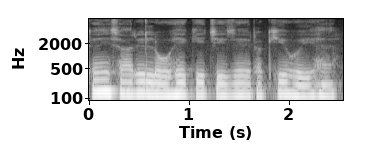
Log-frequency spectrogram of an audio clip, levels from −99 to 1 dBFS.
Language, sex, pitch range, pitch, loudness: Hindi, male, 110-120 Hz, 115 Hz, -12 LUFS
